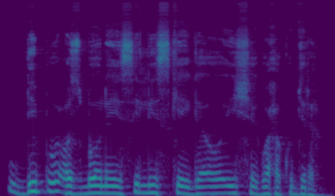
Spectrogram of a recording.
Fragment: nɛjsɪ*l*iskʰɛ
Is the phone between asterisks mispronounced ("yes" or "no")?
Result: no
